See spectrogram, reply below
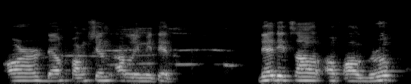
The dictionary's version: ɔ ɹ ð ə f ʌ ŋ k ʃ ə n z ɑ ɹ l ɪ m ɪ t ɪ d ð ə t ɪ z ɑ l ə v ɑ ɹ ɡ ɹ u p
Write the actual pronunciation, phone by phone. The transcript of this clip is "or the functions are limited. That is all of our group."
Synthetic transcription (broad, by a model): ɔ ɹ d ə f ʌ ŋ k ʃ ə n ɑ ɹ l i m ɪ t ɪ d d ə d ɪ s ɑ l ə f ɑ l ɡ ɹ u p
